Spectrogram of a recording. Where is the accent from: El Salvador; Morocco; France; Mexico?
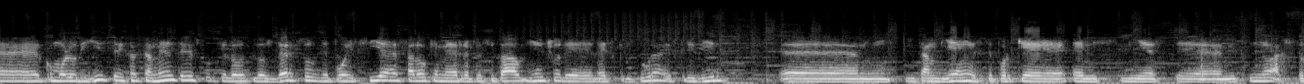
El Salvador; nunca olvidé mis raíces mías, que son latinas, vengo de El Salvador.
